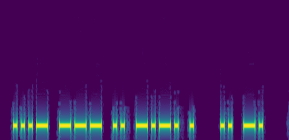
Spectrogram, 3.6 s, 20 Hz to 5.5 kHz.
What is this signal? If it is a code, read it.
Morse code, heard as a keyed tone, about 25 wpm, 600 Hz. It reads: VOICE IN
